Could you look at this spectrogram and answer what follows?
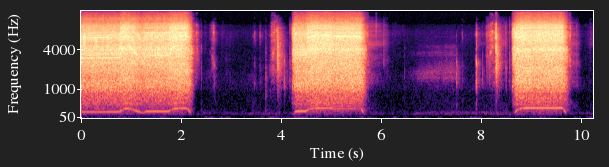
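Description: A power tool trims an oak pen blank down to its brass tube, three long whirring bursts of a couple of seconds each, separated by short pauses with faint scraping and handling.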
